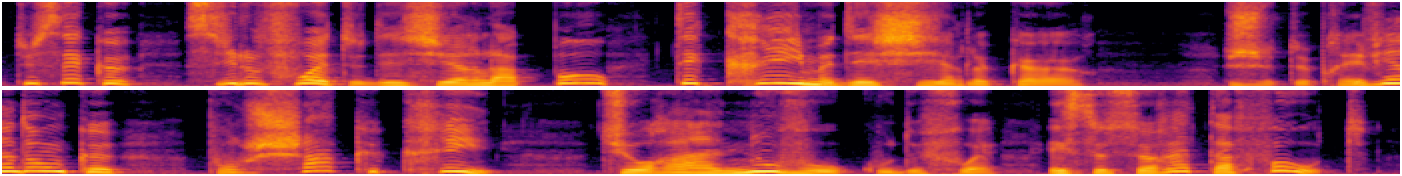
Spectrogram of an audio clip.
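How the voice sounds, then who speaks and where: A woman reading an audiobook who voices a cruel man who beats children, speaking in a soft, mocking, menacing tone. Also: a little high, very animated, slow pace, voice pushed up, heavily acted. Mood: mock-tender menace.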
